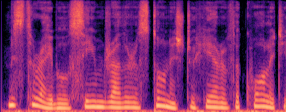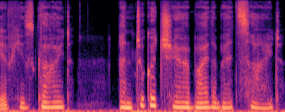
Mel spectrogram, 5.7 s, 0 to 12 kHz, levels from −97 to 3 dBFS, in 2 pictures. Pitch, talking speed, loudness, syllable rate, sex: 155 Hz, 210 wpm, -17 LUFS, 5.9 syllables/s, male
